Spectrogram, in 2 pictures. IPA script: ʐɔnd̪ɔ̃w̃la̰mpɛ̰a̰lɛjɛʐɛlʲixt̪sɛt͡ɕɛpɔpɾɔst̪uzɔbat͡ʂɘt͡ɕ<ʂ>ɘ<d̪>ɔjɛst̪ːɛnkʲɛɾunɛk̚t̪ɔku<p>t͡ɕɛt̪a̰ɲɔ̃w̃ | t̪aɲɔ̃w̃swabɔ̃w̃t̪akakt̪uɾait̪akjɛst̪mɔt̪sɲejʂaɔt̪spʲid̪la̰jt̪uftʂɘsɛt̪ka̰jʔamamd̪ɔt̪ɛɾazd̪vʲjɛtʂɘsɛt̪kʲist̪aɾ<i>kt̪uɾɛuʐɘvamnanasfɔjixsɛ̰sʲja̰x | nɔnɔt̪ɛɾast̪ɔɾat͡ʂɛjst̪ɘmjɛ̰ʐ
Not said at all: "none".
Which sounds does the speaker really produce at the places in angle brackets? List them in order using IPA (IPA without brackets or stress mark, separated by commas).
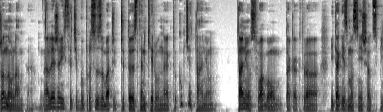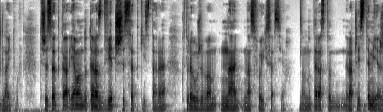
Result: t͡ʂ, t̪, p, ɛ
